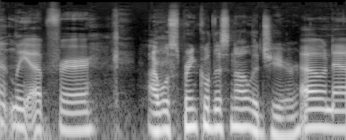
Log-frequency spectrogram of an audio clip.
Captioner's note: laughs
